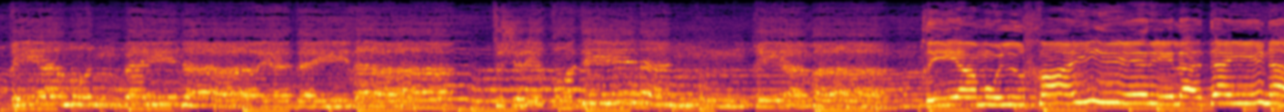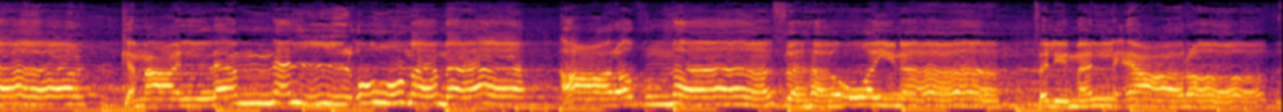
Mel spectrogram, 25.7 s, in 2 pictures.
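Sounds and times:
Islamic music: 0.0 - 25.6.

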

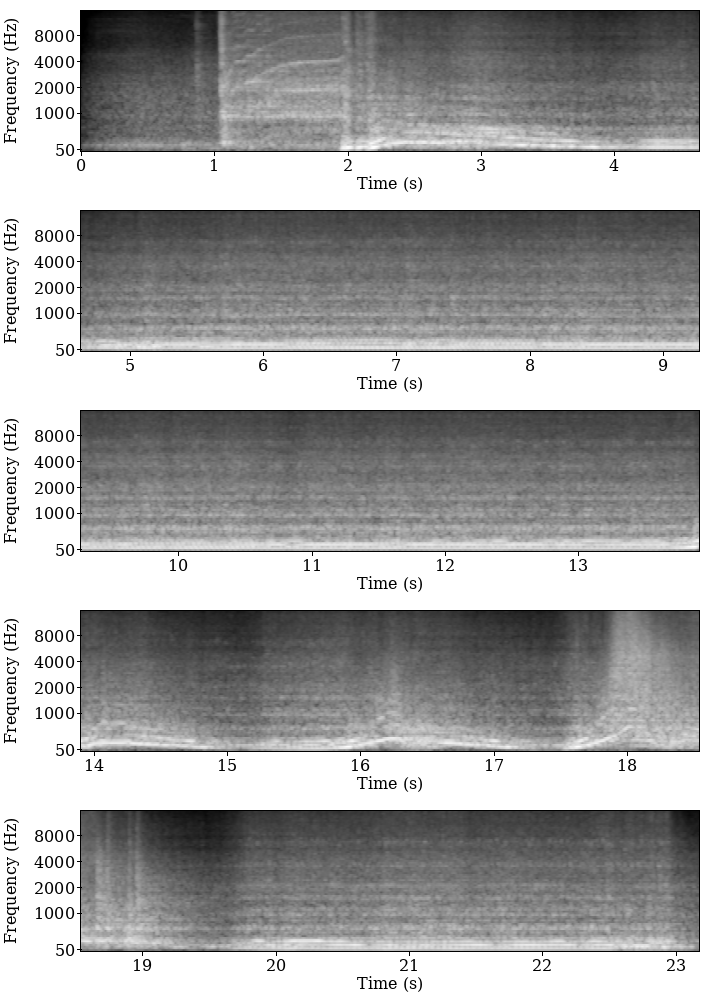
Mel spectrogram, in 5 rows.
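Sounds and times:
Lamborghini Aventador: 0.0 - 23.1.

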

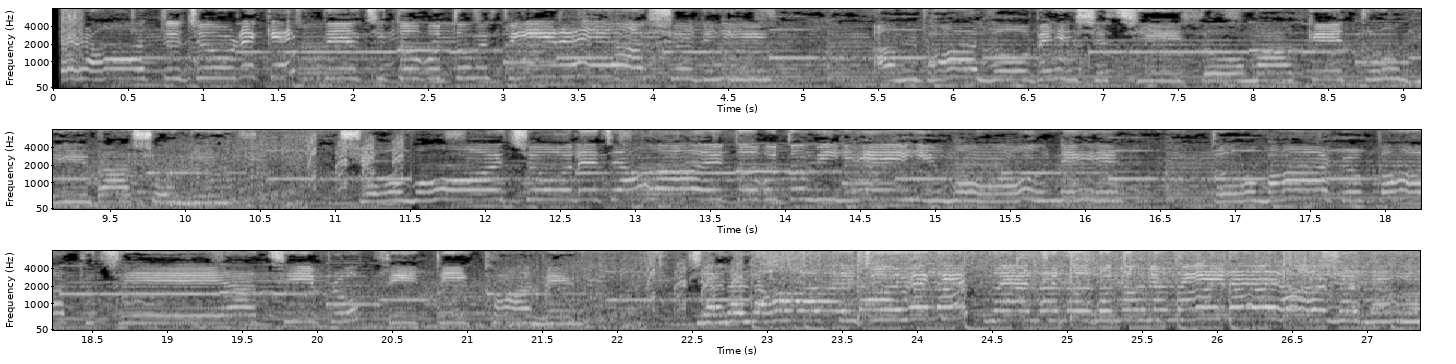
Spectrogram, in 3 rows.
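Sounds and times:
Bangla ringtone music: 0.1 - 27.3.

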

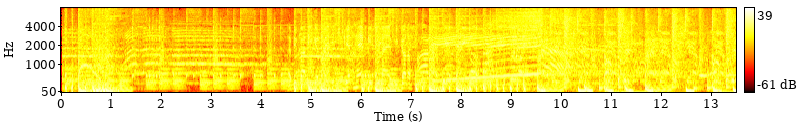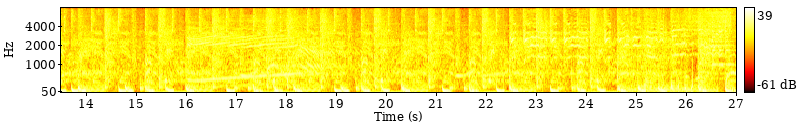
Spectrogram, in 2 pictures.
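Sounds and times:
remixed music: 0.0 - 26.9.

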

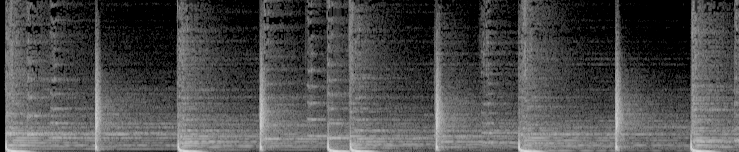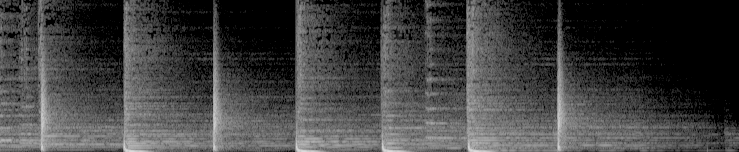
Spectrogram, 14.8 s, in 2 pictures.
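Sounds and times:
chill music: 0.0 - 14.7.

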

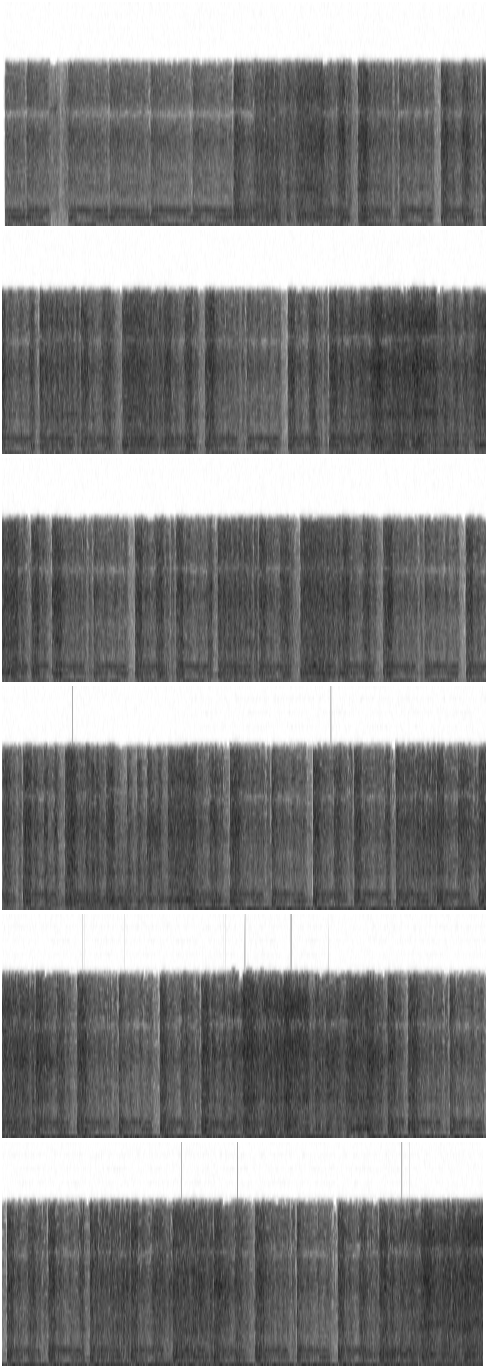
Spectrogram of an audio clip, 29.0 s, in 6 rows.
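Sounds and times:
hardstyle music: 0.0 - 29.0.

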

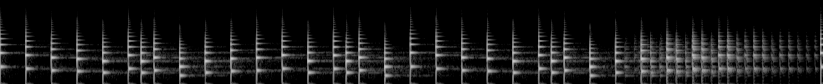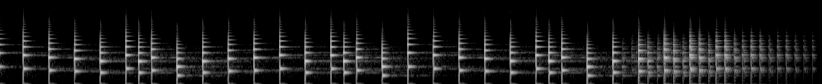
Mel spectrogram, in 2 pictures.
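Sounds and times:
melody with delay effect: 0.5 - 16.3.

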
